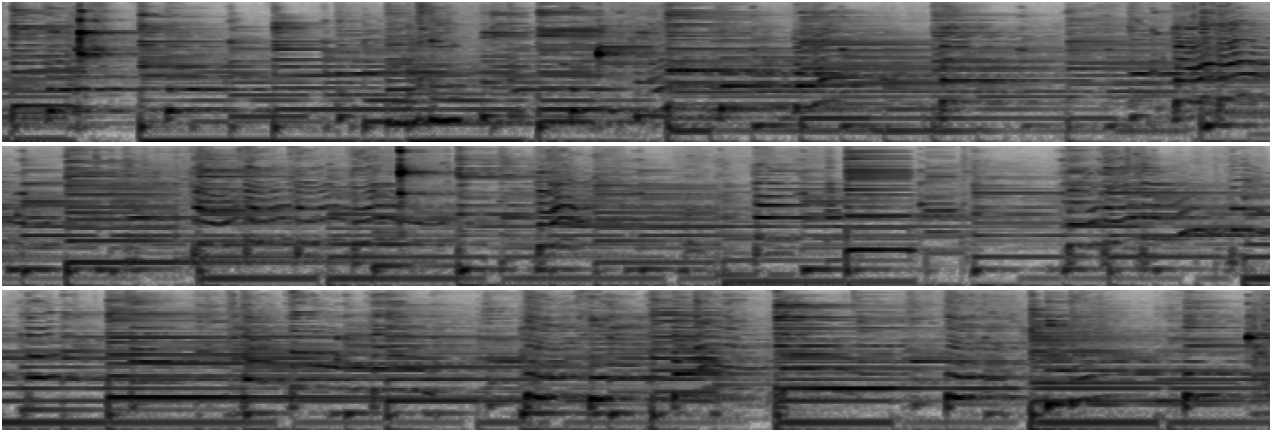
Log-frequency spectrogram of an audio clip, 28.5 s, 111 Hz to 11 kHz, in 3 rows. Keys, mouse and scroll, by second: 4.1 click, 12.8 click, 12.8 click, 15.4 click.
